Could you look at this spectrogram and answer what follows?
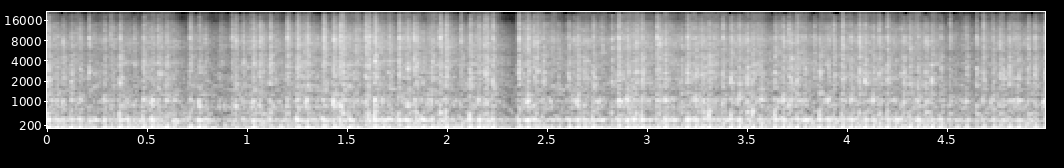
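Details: Twin-turbo V8 Pontiac G8 after head gasket replacement, new wiring and new coils, fitted to cure a misfire under boost: steady, even idle with a smooth low rumble and no misfire stumble or ticking. Normal idle.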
